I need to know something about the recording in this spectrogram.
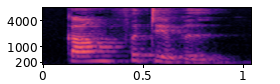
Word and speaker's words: comfortable: of this word is comfortable. Comfortable, not comfortable or not comfortable. Look at the second syllable, that's foot. Comfortable.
